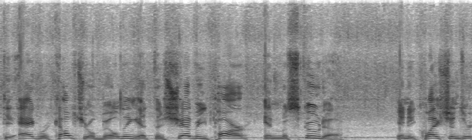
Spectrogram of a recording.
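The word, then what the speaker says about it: Scheve Park: always need to be corrected he says the Shreve Park but it's pronounced Chevy Park so I want to apologize to all the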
